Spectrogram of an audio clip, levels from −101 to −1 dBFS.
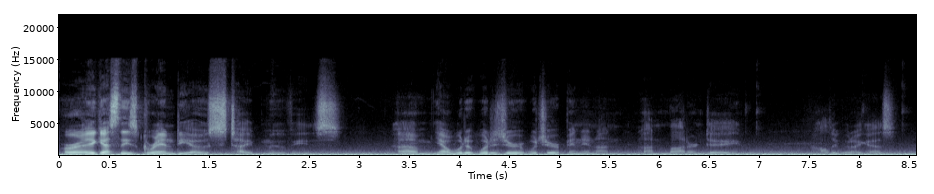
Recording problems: low rumble; noticeable; throughout; 15 dB below the speech

